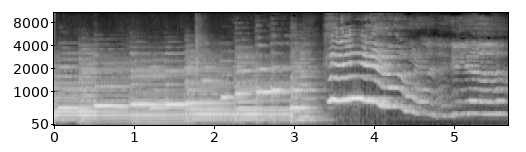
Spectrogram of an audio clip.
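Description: Electric piano playing sustained jazz accompaniment chords, changing about a second in, near two seconds and near three seconds. It then stops, and a woman's voice slides down in pitch through one long falling sung phrase.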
